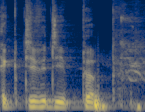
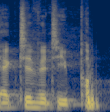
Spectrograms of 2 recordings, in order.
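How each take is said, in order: First: The name is said with a French accent. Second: The name is said with an English accent. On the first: "as the French would say" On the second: "I believe it's called the Activity Pop"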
